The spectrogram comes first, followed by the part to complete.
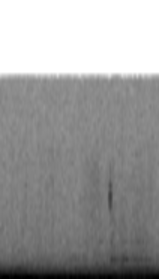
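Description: Steady low rumble of tyre and road noise inside the cabin of a moving Kia e-Niro electric car, with no engine sound.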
